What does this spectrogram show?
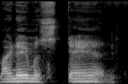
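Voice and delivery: plain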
